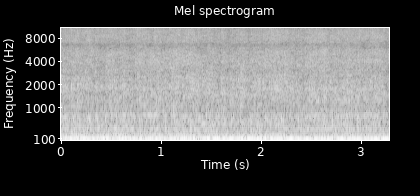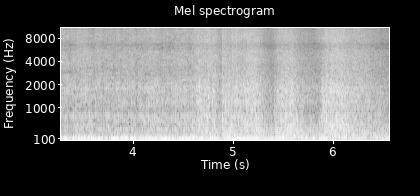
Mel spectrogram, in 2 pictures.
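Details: 1971 Mercury Comet V8 on first start after rebuild and reinstall with new water pump and headers, open headers, oil pressure about 58-60 psi: revs then settles into steady deep even idle with no knocks or rattles; normal idle.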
